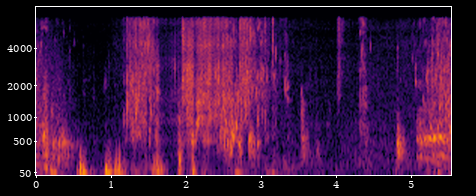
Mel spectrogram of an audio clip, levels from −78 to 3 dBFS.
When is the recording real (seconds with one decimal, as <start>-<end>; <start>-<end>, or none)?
0.0-1.6; 2.4-5.5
